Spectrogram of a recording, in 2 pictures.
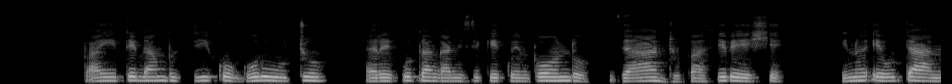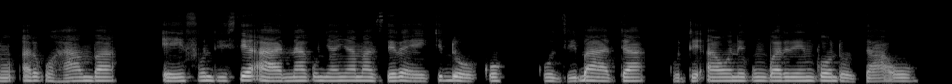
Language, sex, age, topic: Ndau, female, 36-49, health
